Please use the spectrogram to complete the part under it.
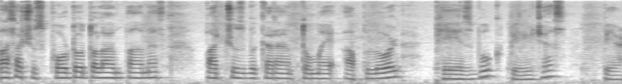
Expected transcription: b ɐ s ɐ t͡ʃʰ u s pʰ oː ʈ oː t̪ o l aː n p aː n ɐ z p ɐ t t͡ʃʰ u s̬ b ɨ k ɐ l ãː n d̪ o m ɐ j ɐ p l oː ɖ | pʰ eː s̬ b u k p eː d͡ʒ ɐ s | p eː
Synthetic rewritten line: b ɐ s ɐ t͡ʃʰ u s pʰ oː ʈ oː t̪ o l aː n p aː n ɐ s p ɐ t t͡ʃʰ u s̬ b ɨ k ɐ ɾ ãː n t̪ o m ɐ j ɐ p l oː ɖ | pʰ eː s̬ b u k p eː d͡ʒ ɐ s | p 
